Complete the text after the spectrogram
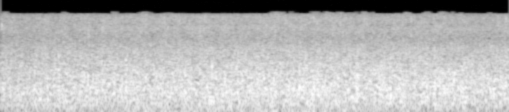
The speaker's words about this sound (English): Above the canopy, the rain is torrential.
